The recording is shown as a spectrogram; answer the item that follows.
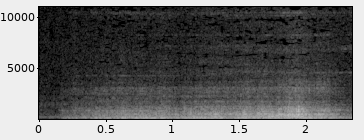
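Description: Rubbing, rustling handling noise from a hand holding a bottle moving right up against the recording device's microphone, swelling over about two seconds.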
